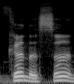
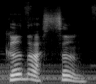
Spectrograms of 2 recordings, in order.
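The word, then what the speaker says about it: かなさん: mesmo sendo jovem, mas fala que ele havia pronunciado Kanansan de forma errada, sendo certo falar canassan dando um enfoque no san.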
